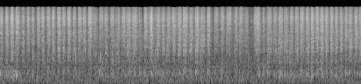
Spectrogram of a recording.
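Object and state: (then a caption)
Leather sneaker being scrubbed. A toothbrush vigorously scrubs the lathered side panels of a hollow black and green leather high-top sneaker lying on its side. The result is a rapid, steady back-and-forth of bright, scratchy brushing strokes that pulse as a continuous, hissy scrubbing texture.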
